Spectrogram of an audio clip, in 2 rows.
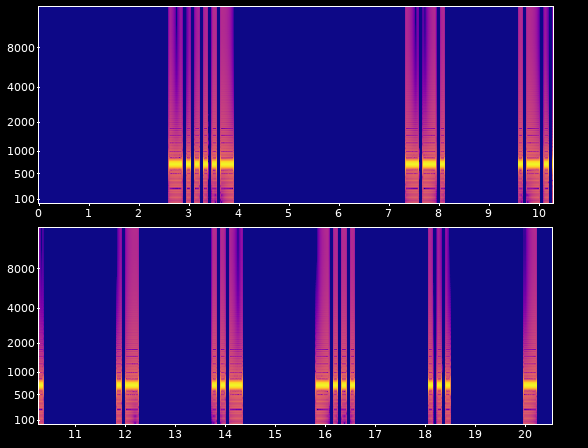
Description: Morse code, heard as a keyed tone, about 14 wpm, spaced as for 5 wpm, 700 Hz. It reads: - GLAUBST
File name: Morsekurs / Witze / Witz 19. Januar 2021, 25 F70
